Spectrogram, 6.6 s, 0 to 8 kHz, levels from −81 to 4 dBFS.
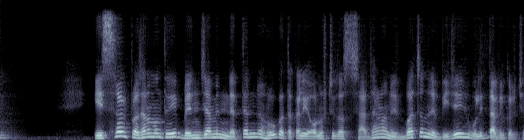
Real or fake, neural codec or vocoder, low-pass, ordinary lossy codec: fake; codec, 16 kHz, about 1 kbps, DyCAST, with the encoder's durations; 7.2 kHz; none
